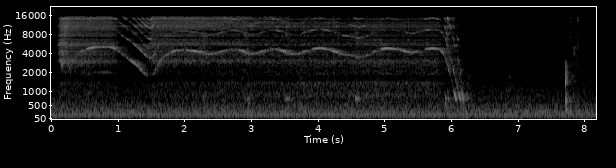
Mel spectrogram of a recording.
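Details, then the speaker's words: High-pitched whine of a high-speed dental drill, its pitch wavering as it cuts, then winding down, while extending a mesial proximal box buccally and lingually at a 15-degree bur angle on a typodont tooth. "And let's go buccally first. You basically want to extend until the two walls meet. The walls at both levels meet continuously."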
